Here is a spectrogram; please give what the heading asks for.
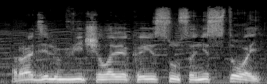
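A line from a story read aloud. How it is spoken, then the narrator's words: Barked command. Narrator (Russian): рявкнул стрелок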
